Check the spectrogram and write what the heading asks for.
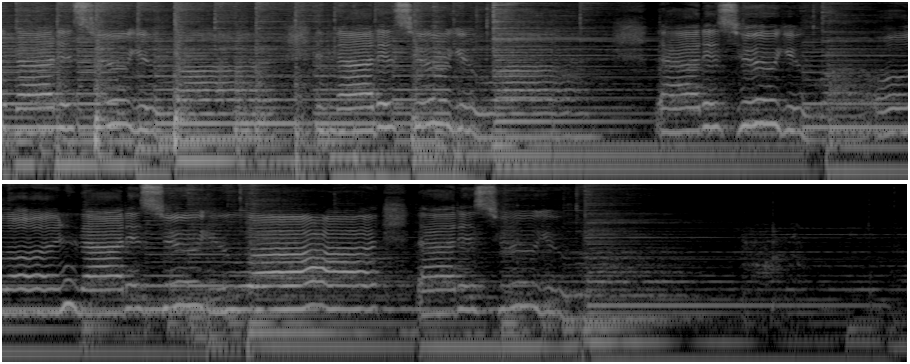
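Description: Live worship band (drum kit, electric bass, acoustic guitar) playing under a woman singing long, wavering notes. The band drops back about five seconds in, and the music fades away over the last few seconds.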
